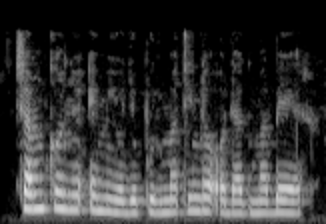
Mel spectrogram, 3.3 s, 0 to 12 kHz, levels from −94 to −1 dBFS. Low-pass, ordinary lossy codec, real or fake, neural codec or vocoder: 7.2 kHz; none; real; none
